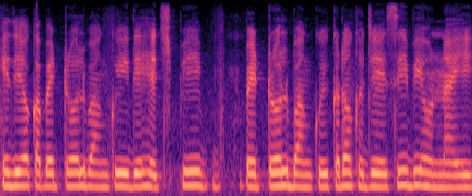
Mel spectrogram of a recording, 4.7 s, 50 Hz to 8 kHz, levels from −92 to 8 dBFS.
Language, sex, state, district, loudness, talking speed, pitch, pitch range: Telugu, female, Andhra Pradesh, Sri Satya Sai, -14 LUFS, 150 wpm, 200 Hz, 195-210 Hz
